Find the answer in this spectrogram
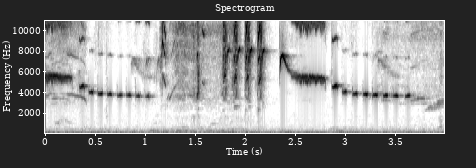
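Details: Excited konin in breeding condition, seeing a female, sings varied high phrases: falling whistled slurs, quick chips and a rapid burst of buzzy notes, with rhythmic tapping pulses throughout.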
